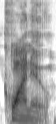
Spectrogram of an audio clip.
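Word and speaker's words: Ekwonu: It's Akeem Aquanu, or I can't pronounce his name right. The one from NC State. Kwanu.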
